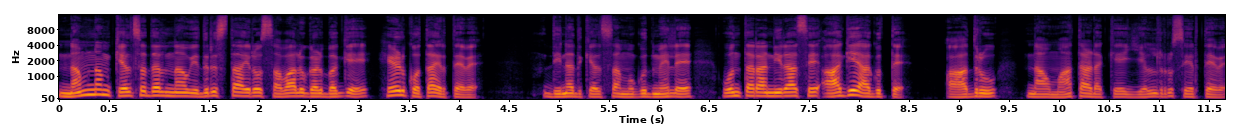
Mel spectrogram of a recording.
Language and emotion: Kannada, sad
